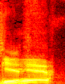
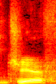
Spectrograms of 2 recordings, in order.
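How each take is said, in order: First: The word starts with a hard G sound. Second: The word starts with a soft G sound. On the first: The speaker calls it right. "the correct way of saying it. Which is GIF" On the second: The speaker calls it wrong. "there's GIF"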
